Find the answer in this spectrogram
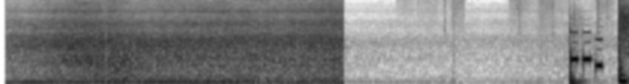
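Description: Road noise of a car driving past on a street: a steady hiss with a low hum that cuts off suddenly after about four and a half seconds. Then near-quiet room tone, until near the end loud thumps and short pitched tones start the music.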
